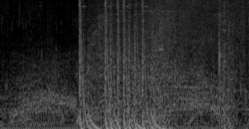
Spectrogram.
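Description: A gun fires in a quick burst.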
